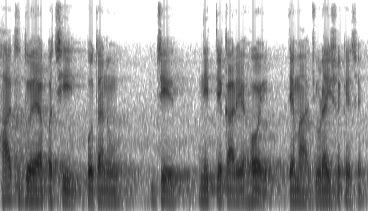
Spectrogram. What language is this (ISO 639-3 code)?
guj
